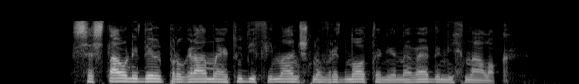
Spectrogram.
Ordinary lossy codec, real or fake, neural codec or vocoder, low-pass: none; real; none; none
